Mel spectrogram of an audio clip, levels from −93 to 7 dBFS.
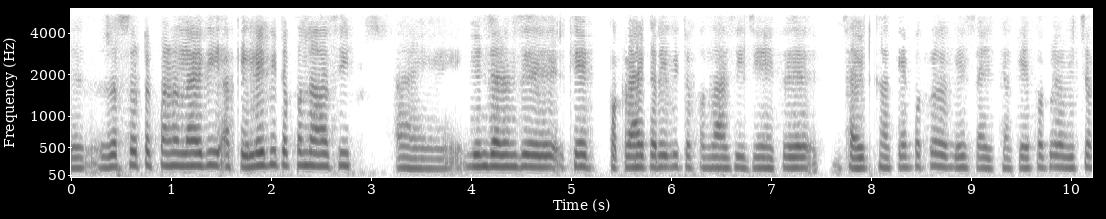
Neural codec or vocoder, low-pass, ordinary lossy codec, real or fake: codec, 16 kHz, 2 kbps, FreqCodec, smaller model; 5.4 kHz; AAC, 24 kbps; fake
